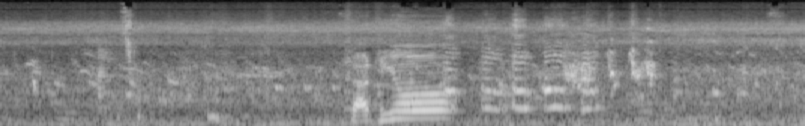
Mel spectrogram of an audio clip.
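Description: Chickens cluck and call on a small poultry farm, one loud close squawking burst standing out amid scattered softer clucks, with someone briefly speaking over them.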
